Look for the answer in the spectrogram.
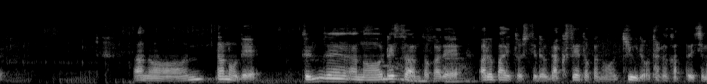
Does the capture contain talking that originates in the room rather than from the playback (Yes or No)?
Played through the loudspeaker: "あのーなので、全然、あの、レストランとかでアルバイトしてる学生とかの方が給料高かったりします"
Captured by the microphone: Yes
